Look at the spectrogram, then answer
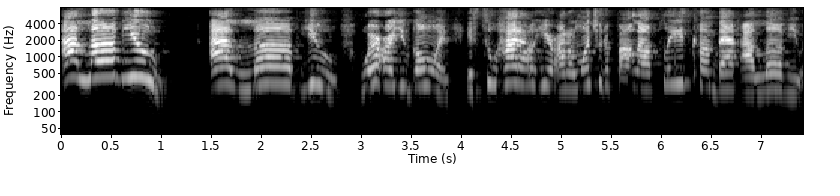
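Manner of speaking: loud, high-pitched, tearful begging through sobs. Retelling how a young man begged his girlfriend to come back: imitating a man crying. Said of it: "and he's crying".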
